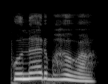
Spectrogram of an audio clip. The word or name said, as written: ಪೌನರ್ಭವ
